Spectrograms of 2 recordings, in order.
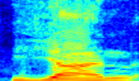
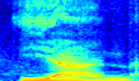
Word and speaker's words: Jan: show his name is Yan and it's pronounced as j-a-n it's it's it's j-a-n pronounced as Yan I like that yeah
